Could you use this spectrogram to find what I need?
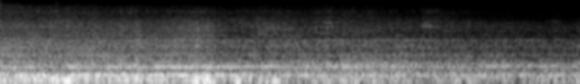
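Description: A train rumbles away along the tracks, slowly fading.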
